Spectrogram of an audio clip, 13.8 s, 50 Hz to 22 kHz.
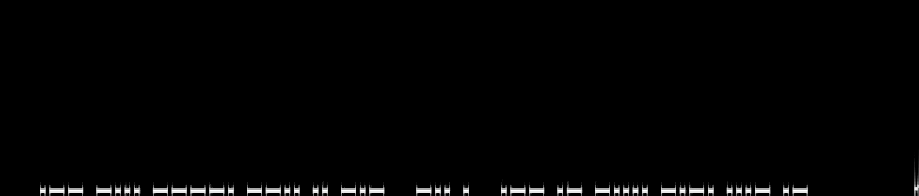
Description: Morse code, heard as a keyed tone, about 17 wpm, 700 Hz. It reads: WB9ZIK DE WA6CVA
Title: USA Callsign DE Callsign - 6 Characters - 17wpm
